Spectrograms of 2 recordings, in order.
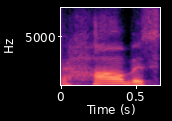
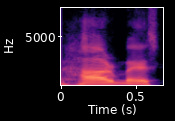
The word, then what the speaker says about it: harvest: plenty of water at harvest time remember this pronunciation harvest with our american pronunciation without r is the british pronunciation harvest okay so what does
